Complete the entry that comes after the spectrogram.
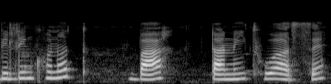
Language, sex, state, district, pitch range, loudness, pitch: Assamese, female, Assam, Sonitpur, 240-285 Hz, -17 LUFS, 255 Hz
